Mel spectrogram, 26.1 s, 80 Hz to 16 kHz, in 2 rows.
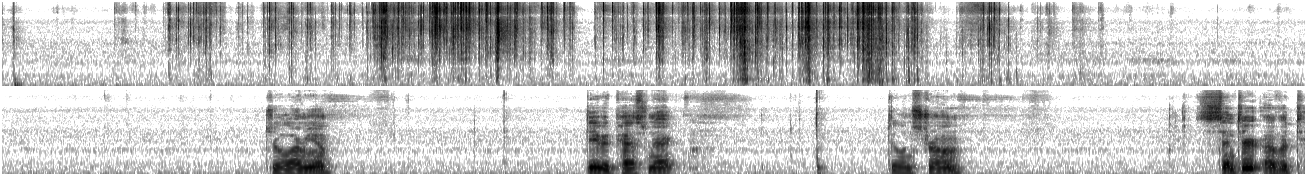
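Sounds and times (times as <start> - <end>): plastic wrapper crinkling and tearing: 1.6 - 10.6.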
